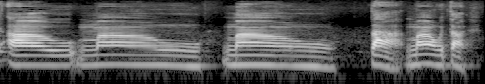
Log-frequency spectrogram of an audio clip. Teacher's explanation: Bibir tak bersentuh. Keluar daripada dua bibir tapi tak ada sentuhan antara dua bibir. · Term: huruf waw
